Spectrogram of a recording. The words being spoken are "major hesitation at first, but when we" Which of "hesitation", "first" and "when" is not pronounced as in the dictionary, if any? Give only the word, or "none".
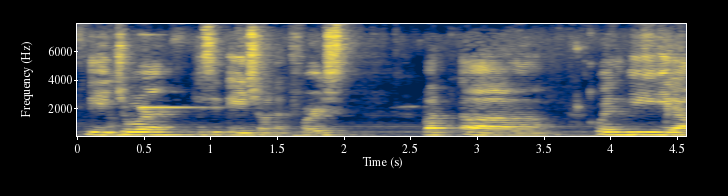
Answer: hesitation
